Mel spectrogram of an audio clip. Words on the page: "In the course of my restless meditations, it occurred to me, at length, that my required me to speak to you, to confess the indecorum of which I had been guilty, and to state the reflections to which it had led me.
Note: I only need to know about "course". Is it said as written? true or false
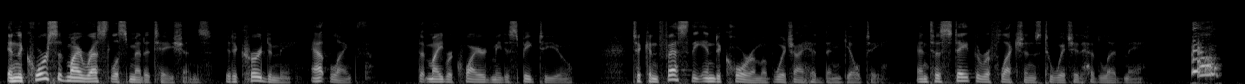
true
